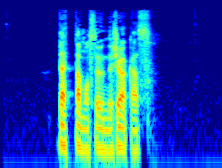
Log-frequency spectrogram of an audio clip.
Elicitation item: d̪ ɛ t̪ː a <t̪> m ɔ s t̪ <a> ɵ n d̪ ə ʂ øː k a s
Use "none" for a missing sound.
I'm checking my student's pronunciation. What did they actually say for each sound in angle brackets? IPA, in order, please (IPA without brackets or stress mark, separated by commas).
none, ə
